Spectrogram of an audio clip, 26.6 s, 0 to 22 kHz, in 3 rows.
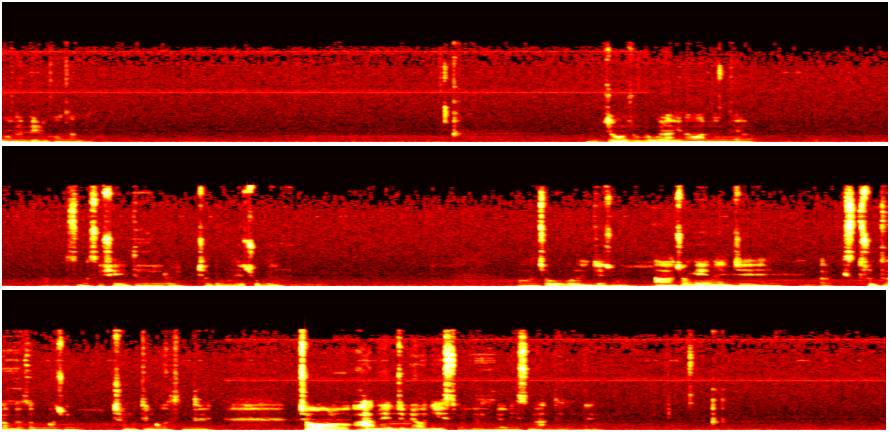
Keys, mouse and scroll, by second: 2.0 scroll, 2.6 Tab, 3.0-13.1 middle drag, 5.0 z, 6.6 scroll up 1, 8.3 w, 12.4-12.8 scroll up 2, 13.1 right click, 13.3 Tab, 13.8 middle click, 14.3 alt+right click, 14.5 alt+right click, 15.6 alt+shift+right click, 16.2 middle click, 16.7 right click, 17.3 shift+right click, 17.7-19.4 middle drag, 18.8-19.4 scroll down 1, 19.4 shift+right click, 19.8 shift+right click, 20.2-26.5 middle drag.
